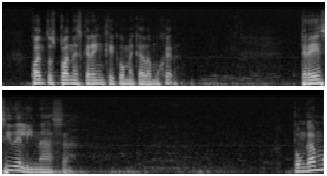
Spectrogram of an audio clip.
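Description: A man preaches with emphasis into a microphone, in pauses.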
